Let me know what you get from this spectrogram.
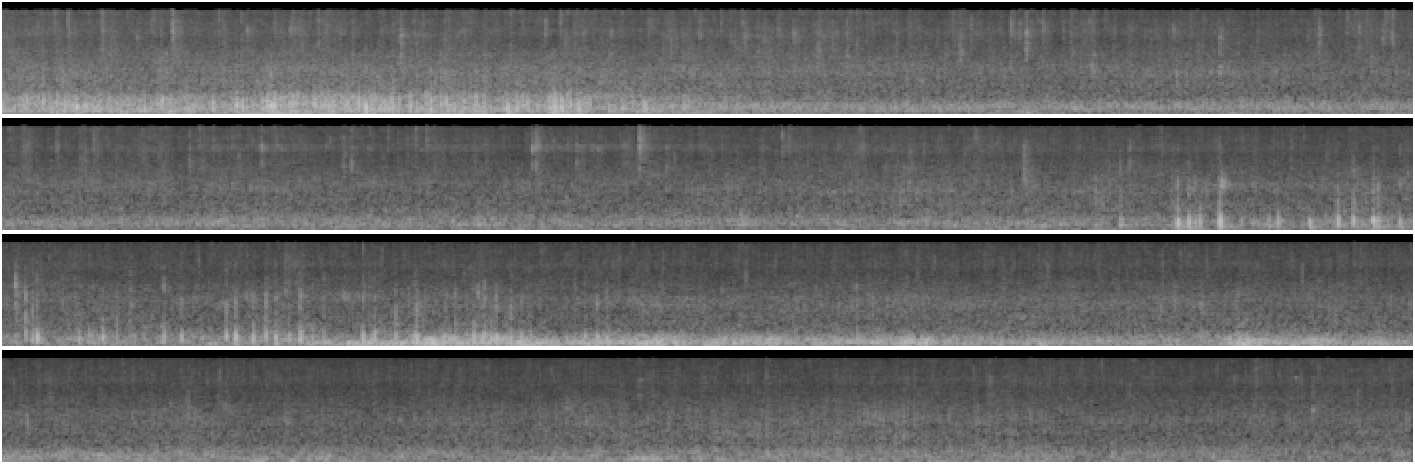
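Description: Heavy rain falling steadily on concrete paving. A low rumble swells up near the start and again a little past halfway.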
